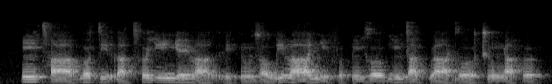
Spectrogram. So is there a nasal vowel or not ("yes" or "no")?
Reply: yes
